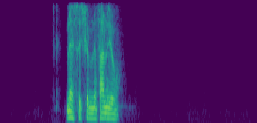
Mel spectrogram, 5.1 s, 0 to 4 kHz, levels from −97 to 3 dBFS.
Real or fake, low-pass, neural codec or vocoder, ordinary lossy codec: fake; 3.6 kHz; codec, 44.1 kHz, 1.7 kbps, Pupu-Codec; AAC, 32 kbps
